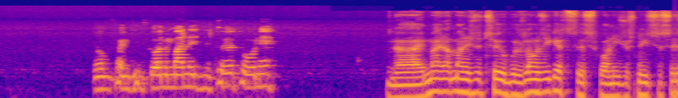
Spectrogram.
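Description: A man talks over an online call.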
